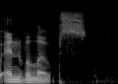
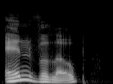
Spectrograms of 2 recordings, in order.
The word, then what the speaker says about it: envelope: Because we have a couple of pronunciations. We have envelope or envelope. So the N and on pronunciations are used with about equal frequency, and both are fully acceptable.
